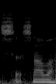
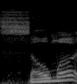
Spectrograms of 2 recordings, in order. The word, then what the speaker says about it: Salma: My favorite thing about Salma Hayek's character, and I always have said her name wrong. I'm looking at it right now. It's not Selma. It's always Salma, and I've said that wrong my entire life, ever since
